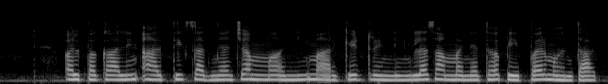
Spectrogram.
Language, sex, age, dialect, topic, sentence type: Marathi, female, 25-30, Varhadi, banking, statement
